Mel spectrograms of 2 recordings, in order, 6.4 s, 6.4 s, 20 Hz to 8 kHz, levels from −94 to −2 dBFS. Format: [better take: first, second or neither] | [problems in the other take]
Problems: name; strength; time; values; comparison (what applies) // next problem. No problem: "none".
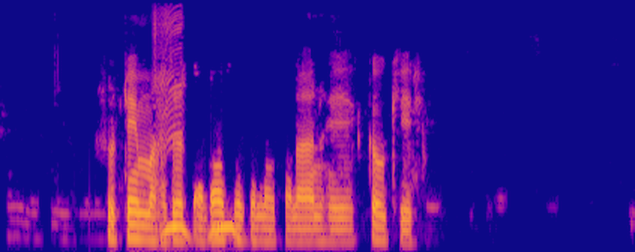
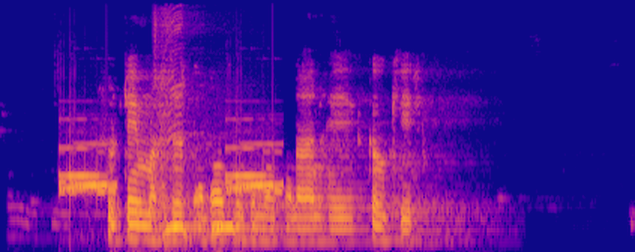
first | background sound (Piano); 3 dB above the speech // room echo; dies away in 1.2 s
